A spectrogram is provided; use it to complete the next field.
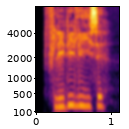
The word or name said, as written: flittig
